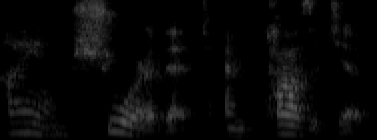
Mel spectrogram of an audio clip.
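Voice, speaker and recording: A woman voicing an excitable, sassy first-grade girl in a children's storybook, with emphatic delivery and childish grammar. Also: on the low side, moderate pace, roomy sound, close to an everyday voice. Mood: confident, eager. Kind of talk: children's storybook read-aloud.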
